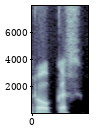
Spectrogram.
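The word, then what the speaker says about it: raucous: कैसे प्रोनाउंस होता है? रॉकस।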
